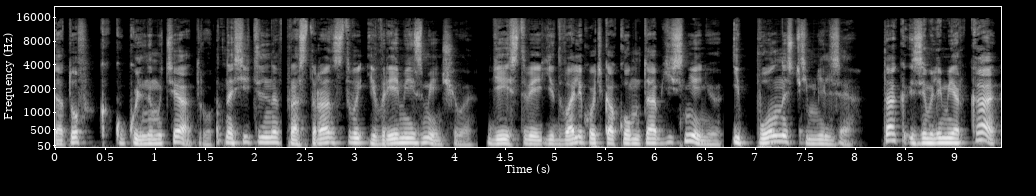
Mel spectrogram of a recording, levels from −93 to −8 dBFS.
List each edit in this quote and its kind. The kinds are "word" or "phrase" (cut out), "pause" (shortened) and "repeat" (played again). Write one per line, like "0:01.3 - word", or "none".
0:01.6 - phrase
0:02.3 - word
0:04.9 - word
0:05.3 - word
0:07.4 - word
